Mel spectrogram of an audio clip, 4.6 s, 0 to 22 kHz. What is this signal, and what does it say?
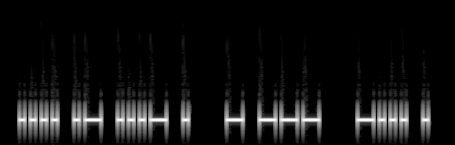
Morse code, heard as a keyed tone, about 21 wpm, 700 Hz. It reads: HAVE TO BE
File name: practice / 22wpm / Build A Phrase - 5-Word Phrases - 22wpm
